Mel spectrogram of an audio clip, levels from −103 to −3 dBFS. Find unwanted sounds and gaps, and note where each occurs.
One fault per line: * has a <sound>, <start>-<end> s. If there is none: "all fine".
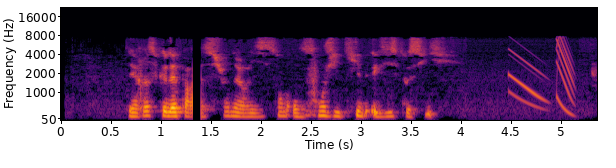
* has a dropout, 1.3-1.4 s
* has a chirp, 4.5-5.2 s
